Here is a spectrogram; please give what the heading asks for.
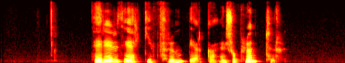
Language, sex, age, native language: Icelandic, female, 60-69, Icelandic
